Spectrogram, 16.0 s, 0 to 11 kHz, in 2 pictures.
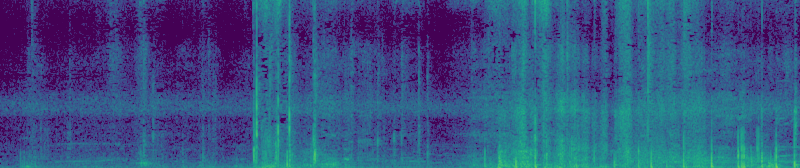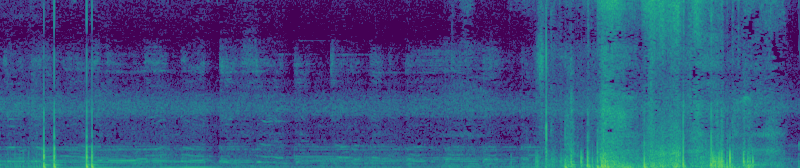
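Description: Rustling, clicks and knocks of a phone being handled and moved about, loudest in spells about 3 s in, from 5 to 9 s and near the end, with faint music in the background.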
